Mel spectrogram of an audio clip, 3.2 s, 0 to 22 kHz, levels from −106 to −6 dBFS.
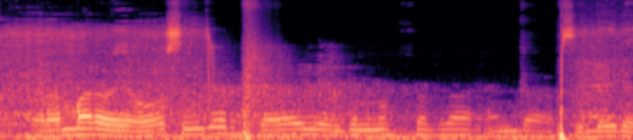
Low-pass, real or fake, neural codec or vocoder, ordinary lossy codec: none; real; none; none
